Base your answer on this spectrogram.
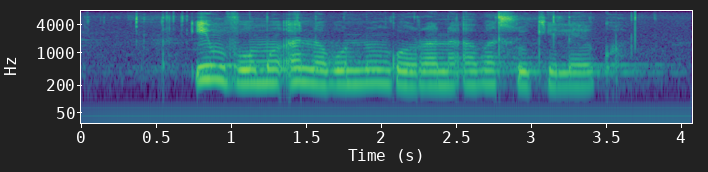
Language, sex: South Ndebele, female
